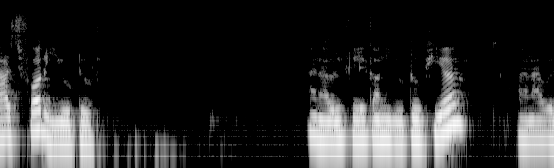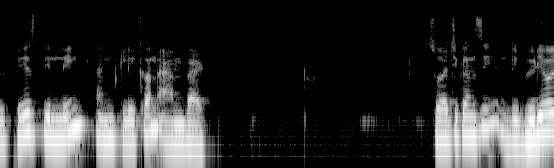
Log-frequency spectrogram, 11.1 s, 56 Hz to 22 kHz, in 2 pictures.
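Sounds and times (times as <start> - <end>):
keyboard typing: 0.7 - 2.0, 8.0 - 8.7.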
